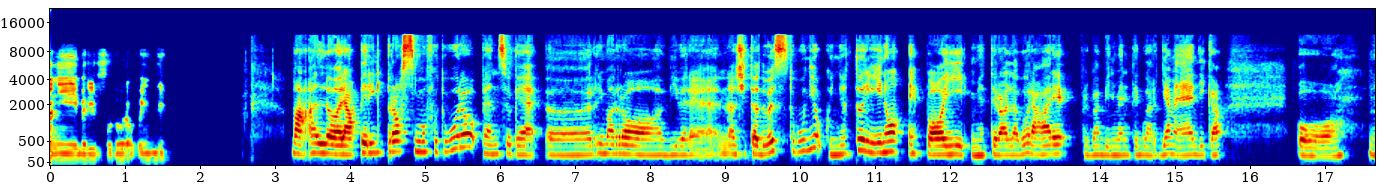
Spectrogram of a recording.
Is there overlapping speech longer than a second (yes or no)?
no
